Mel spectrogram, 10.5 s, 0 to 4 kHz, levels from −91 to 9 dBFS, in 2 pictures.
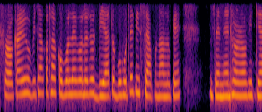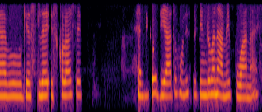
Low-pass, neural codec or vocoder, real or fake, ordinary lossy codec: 3.6 kHz; none; real; none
